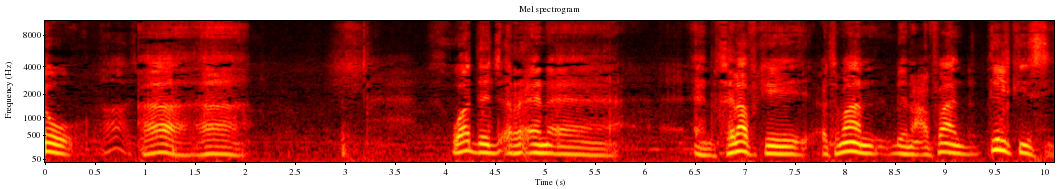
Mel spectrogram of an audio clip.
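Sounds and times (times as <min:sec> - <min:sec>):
man talking: 0:00.0 - 0:02.1, 0:04.0 - 0:10.0.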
